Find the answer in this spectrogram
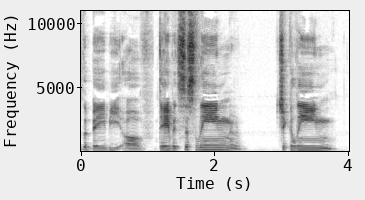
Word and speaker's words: Cicilline: baby of David Cicilline chicolini tyranny that's how you say his name he's a Democrat out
